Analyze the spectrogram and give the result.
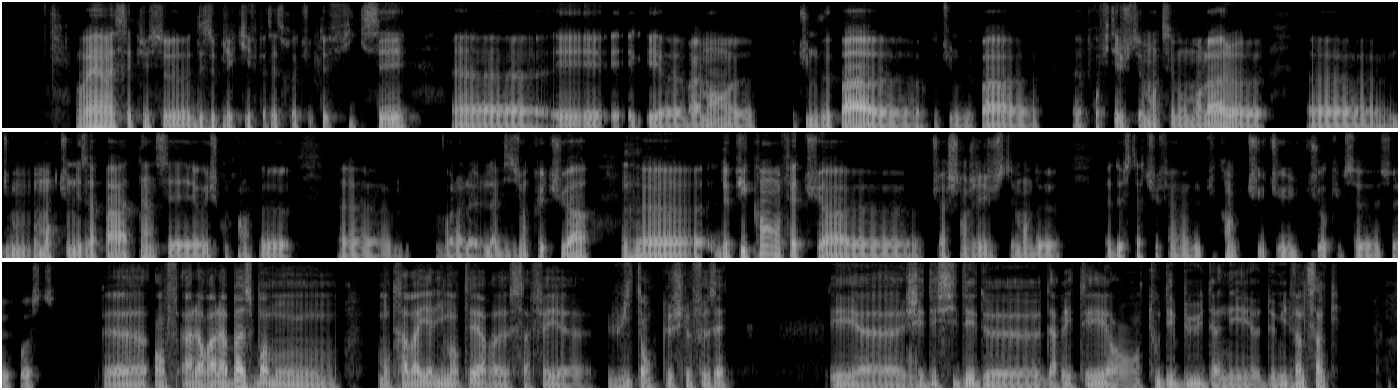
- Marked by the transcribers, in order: none
- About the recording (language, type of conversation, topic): French, advice, Pourquoi est-ce que je n’arrive pas à me détendre chez moi, même avec un film ou de la musique ?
